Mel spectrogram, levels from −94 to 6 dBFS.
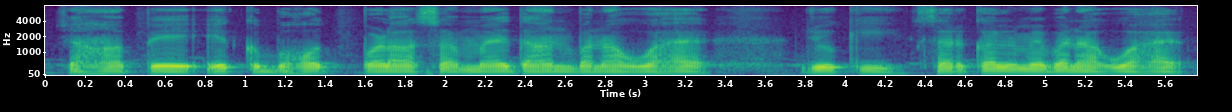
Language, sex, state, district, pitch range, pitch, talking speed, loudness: Hindi, male, Jharkhand, Garhwa, 80-90 Hz, 85 Hz, 175 wpm, -15 LUFS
